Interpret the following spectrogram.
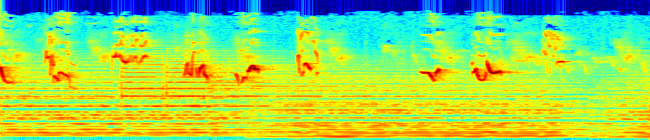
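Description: Calm background music of sustained chords, its bass stepping down to a lower note about two and a half seconds in, with birds chirping over it in short, repeated rising and falling calls.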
